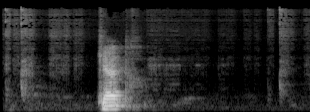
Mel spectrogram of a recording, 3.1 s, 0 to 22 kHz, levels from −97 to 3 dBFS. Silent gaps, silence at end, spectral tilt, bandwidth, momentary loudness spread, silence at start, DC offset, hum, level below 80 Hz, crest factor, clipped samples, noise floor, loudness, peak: none; 0.3 s; -6 dB/octave; 16.5 kHz; 25 LU; 0.2 s; under 0.1%; none; -70 dBFS; 22 dB; under 0.1%; -67 dBFS; -19 LUFS; -4 dBFS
